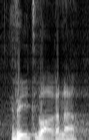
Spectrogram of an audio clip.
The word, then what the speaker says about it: Wildwarner: Wild, like wild, and Warner, E-R, like warning, Wildwarner.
